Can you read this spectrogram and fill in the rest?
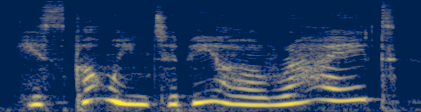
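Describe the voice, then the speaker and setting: A woman's voice: high voice, lively intonation, slow, a little mellow, voice pushed up. A woman voicing an eager, tender-hearted young mermaid princess in a children's storybook, with gasping, emotional delivery. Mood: grateful.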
